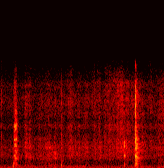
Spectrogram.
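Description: Near silence with faint handling of paper card stock: a short light tap about a quarter second in and another small one near the end.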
